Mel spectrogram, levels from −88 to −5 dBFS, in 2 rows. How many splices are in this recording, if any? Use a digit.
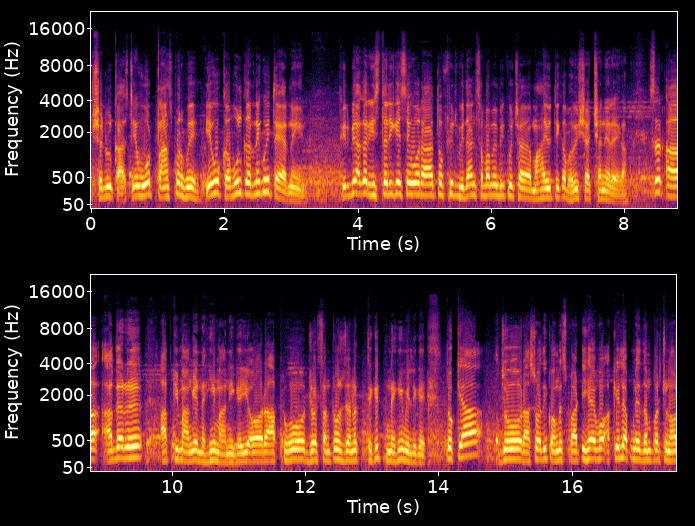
0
